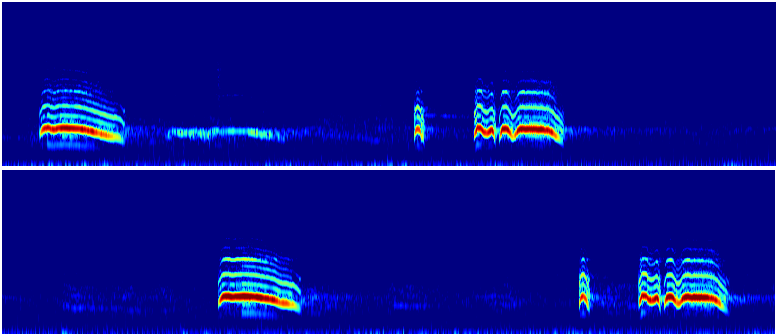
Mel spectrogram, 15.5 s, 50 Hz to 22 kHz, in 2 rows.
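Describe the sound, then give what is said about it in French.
A tawny owl, about 38 cm, hoots twice, clear: a long hoo, a pause, a brief note, then a quavering drawn-out hoot, repeated after a few seconds of quiet with no talking. “Représentant le plus commun de la famille des hiboux, la chouette hulotte est un chasseur nocturne.”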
